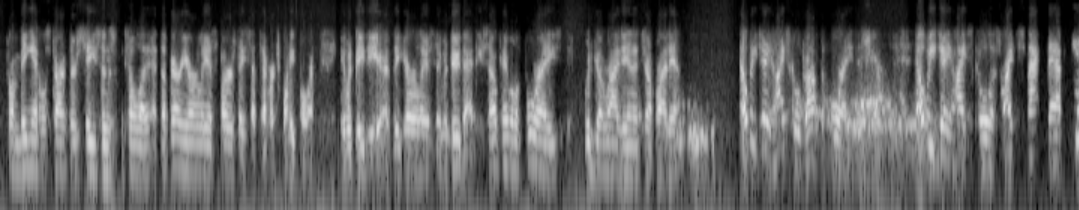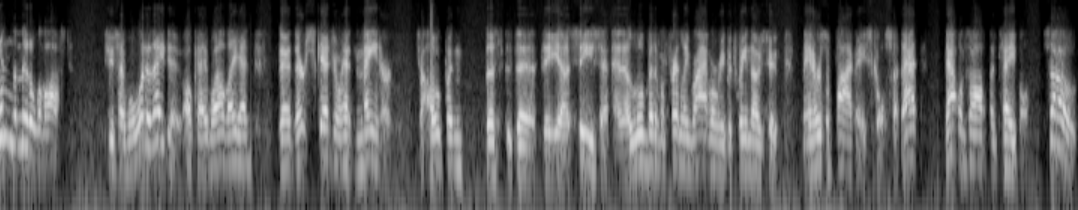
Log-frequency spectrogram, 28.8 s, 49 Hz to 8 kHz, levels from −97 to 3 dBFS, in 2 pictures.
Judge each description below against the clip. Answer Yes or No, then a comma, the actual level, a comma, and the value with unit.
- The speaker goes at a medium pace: No, fast, 225 wpm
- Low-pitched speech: No, medium, 155 Hz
